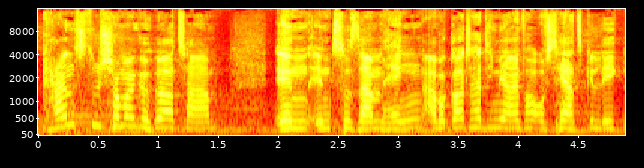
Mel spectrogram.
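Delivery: ordinary talk, nothing marked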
